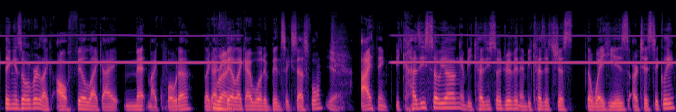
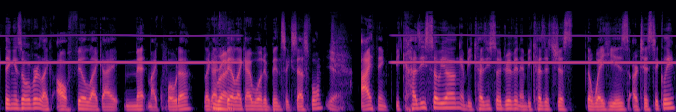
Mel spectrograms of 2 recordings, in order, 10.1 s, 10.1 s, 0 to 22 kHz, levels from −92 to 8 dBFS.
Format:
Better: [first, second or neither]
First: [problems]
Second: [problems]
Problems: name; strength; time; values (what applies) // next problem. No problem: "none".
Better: neither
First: high-pitched whine; loud; until 3.5 s and from 6 s on; 2 kHz, 7 dB below the speech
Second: high-pitched whine; loud; until 3.5 s and from 6 s on; 2 kHz, 7 dB below the speech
